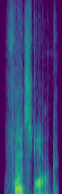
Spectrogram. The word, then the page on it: footstalk: American English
